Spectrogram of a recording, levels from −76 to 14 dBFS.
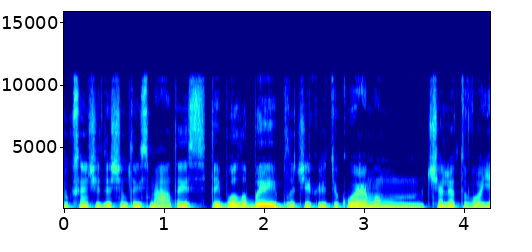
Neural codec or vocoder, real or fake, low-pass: none; real; 10.8 kHz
